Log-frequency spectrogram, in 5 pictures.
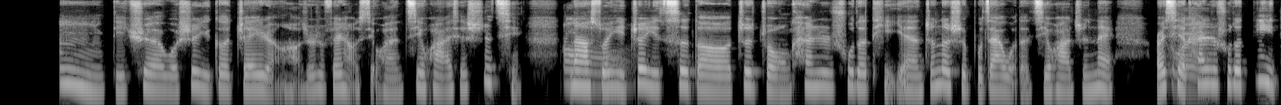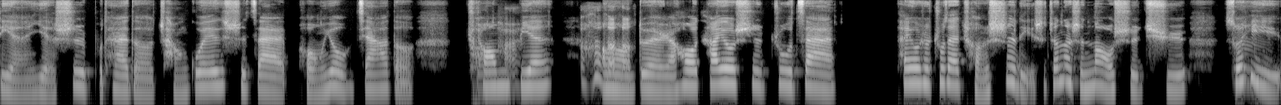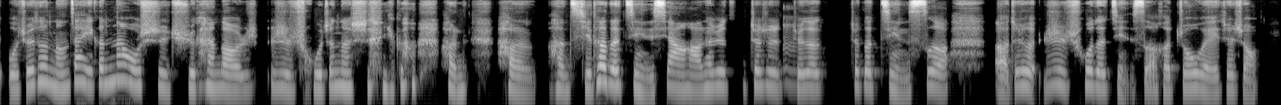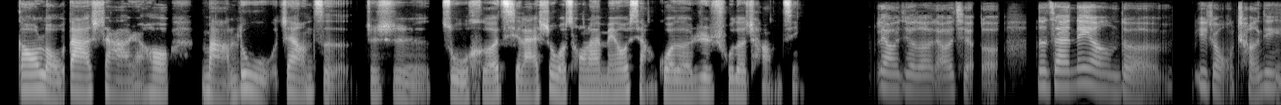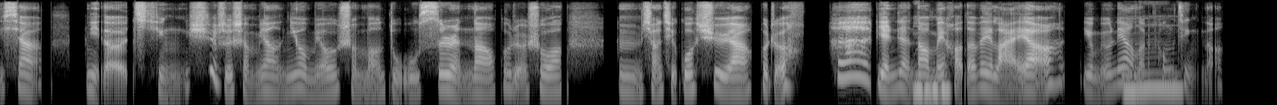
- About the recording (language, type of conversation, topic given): Chinese, podcast, 哪一次你独自去看日出或日落的经历让你至今记忆深刻？
- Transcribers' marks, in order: chuckle; laughing while speaking: "一个很"; laughing while speaking: "或者"; chuckle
